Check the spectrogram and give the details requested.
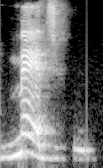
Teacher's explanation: médico, a acentuação é na antepenúltima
